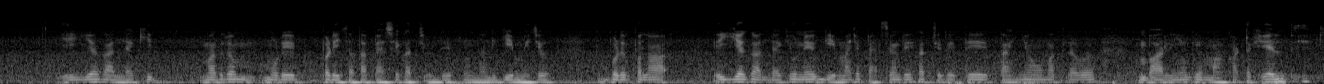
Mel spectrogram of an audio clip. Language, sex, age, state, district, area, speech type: Dogri, male, 18-30, Jammu and Kashmir, Kathua, rural, spontaneous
